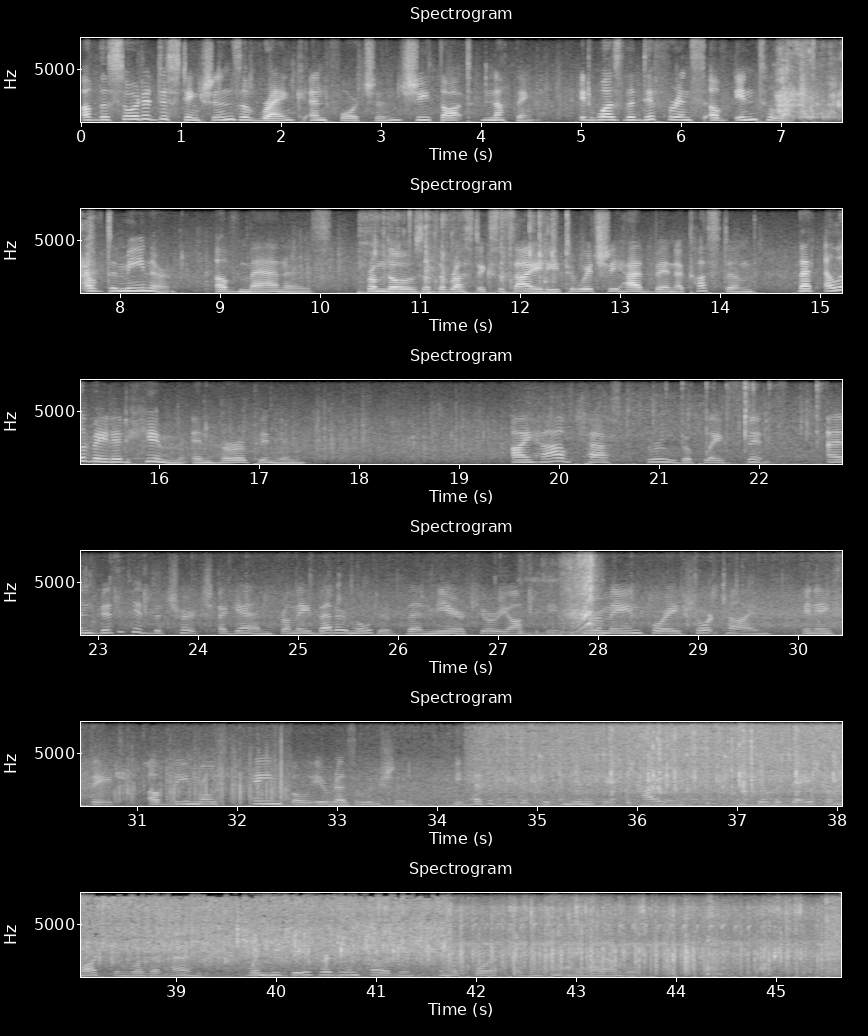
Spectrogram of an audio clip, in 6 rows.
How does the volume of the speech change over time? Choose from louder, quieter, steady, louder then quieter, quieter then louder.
quieter.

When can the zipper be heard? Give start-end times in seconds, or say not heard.
6.9-7.8, 27.2-28.1, 42.6-43.4.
